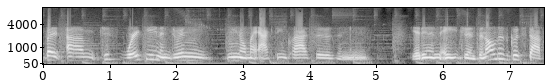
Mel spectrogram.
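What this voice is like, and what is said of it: Noticeable foreign accent. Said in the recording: “I'm still working on my accent. As you can see, it's not working out for me that well.”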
